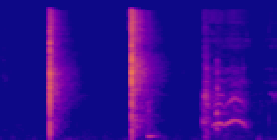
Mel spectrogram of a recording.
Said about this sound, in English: Oh, I popped myself so hard.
